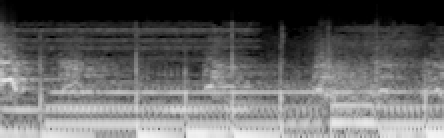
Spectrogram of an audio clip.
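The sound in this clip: A dog barks through a window, giving several short, sharp barks over a loud, sustained musical backdrop.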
